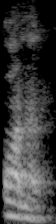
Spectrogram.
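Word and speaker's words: honour: बाद में ओ क्लियर हा के बाद में ओ आएगा तो हा हमारा क्या है साइलेंट हो जाएगा ठीक है अब इसको पढ़ेंगे गोष्ट इसको पढ़ेंगे ओनर ठीक मिंस होता है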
